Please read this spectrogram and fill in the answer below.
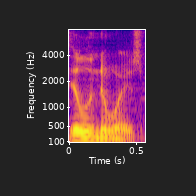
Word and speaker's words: Illinois: Is that how do you say that? Oh. Oh, it's Illinois.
